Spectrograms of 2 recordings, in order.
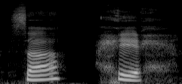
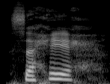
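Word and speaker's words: Saxiix: So there's two of them with a long I vowel here. So they're doubled to make it long. Sahih.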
